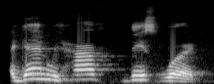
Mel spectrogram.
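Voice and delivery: normal talking voice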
